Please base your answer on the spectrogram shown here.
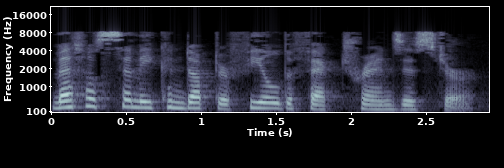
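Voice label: "metal semiconductor field-effect transistor", English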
